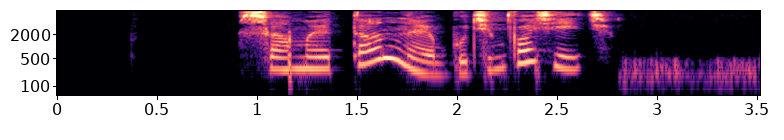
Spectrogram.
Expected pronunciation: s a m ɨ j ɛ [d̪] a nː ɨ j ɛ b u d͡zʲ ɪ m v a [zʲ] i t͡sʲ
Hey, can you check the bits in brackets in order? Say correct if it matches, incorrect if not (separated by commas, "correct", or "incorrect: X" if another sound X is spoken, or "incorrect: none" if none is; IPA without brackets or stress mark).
incorrect: t̪, correct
